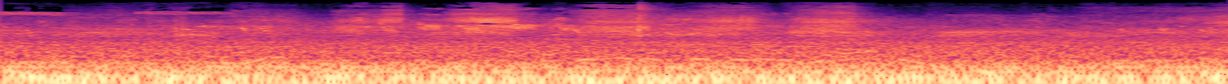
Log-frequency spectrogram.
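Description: A bird giving a few crow-like caws over a steady low rumble.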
